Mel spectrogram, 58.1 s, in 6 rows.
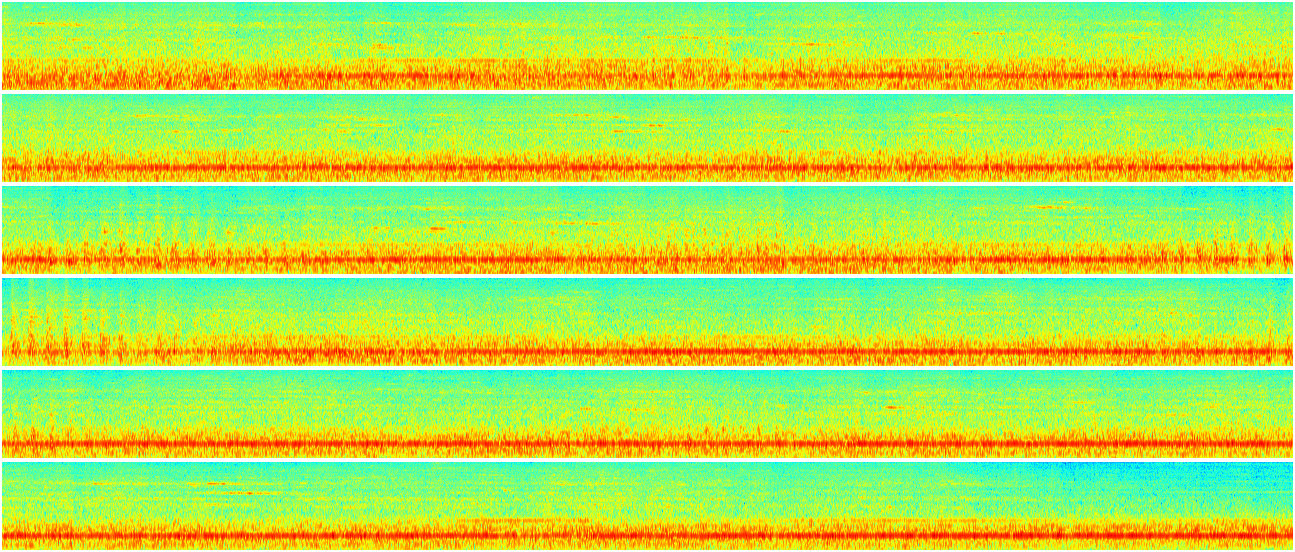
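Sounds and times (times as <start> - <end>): steel wheels rushing on rail: 0.0 - 58.0.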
